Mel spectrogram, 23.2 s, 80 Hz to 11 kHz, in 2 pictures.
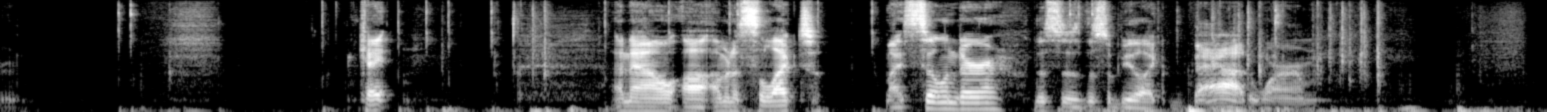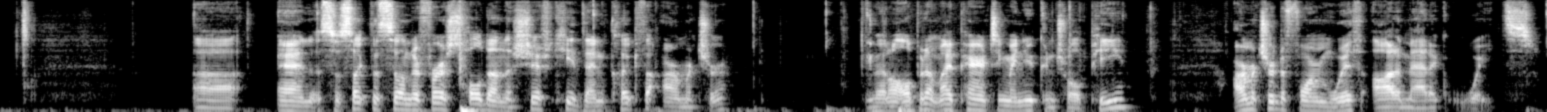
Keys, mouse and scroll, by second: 1.4-2.2 typing, 4.1 Tab, 9.3-10.1 typing, 10.3 Return, 19.5 ctrl+p.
